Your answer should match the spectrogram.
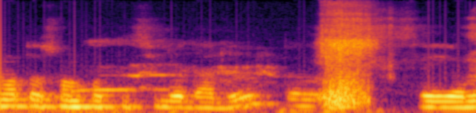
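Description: A man speaking, with a short hissing burst near the end.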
